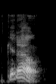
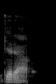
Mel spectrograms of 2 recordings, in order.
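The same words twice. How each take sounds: First: High, loud shout to get out. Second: Said in the usual way. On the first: Retold or imitated. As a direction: yell it at the intruder. Throwing a stranger out.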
